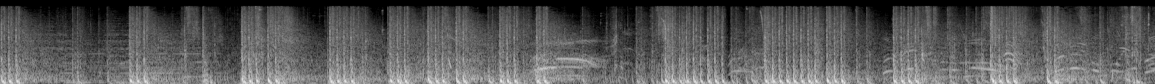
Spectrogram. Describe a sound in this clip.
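A heavy machine gun fires in rapid bursts, close and loud.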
